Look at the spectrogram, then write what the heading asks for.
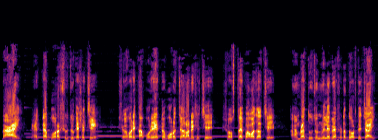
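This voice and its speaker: A scheming village trader from a cartoon voiced by a man, talking rapidly in a forceful, bright voice. The tone is slick and greedy. Faint music plays underneath. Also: fairly high pitch, fairly even intonation. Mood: flattering, eager. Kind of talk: cartoon story acting.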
